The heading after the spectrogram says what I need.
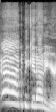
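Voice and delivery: high panicked yelp, played for laughs; hammed-up frightened cry; mock panic. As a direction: squeal it out like a scared girl in a horror film. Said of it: "she's like".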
